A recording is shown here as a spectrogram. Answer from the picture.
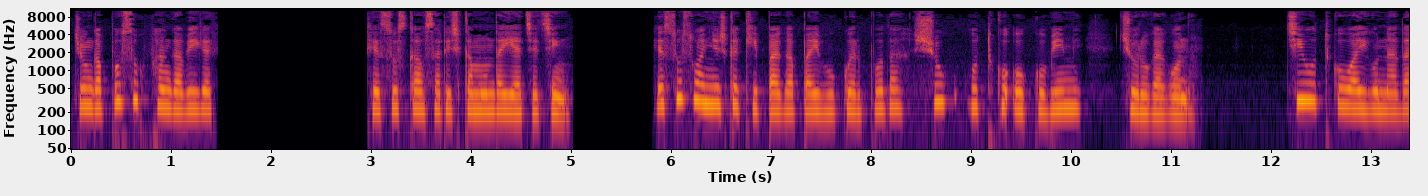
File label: good news quichua de salasaca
